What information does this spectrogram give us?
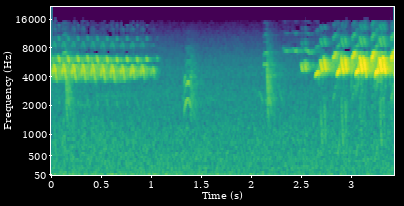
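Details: An even high trill and a few soft chips come first, then a MacGillivray's warbler begins a loud, rapid run of repeated buzzy notes that is cut off at the end.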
